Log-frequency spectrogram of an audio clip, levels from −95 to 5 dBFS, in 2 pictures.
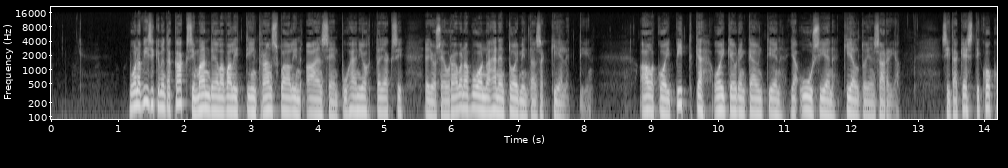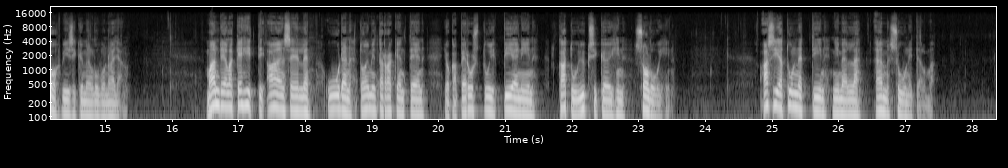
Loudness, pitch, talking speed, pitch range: -19 LUFS, 120 Hz, 85 wpm, 105-135 Hz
